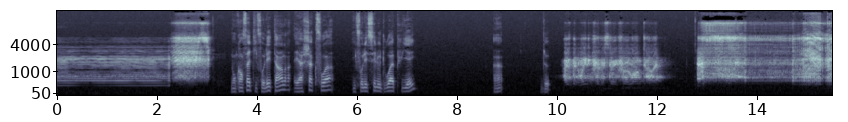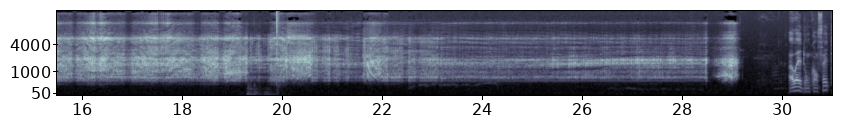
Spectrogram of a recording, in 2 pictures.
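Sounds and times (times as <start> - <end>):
lightsaber hum with swings: 13.5 - 29.2.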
